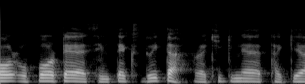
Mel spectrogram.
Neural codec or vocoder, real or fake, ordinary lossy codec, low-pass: codec, 16 kHz, 4 kbps, FunCodec, trained on LibriTTS, 50 frames a second; fake; none; 7.2 kHz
